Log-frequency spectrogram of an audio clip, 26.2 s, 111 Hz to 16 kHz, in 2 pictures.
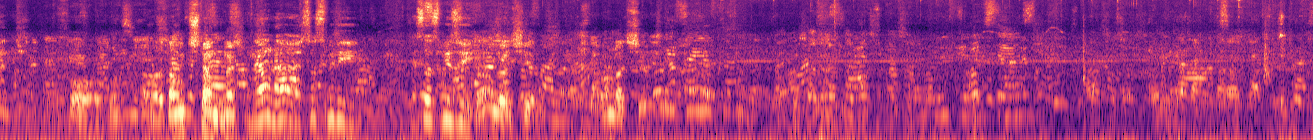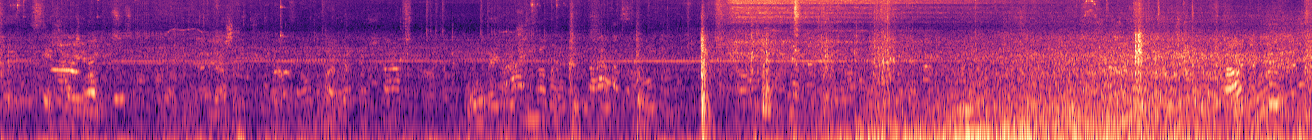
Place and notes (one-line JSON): {"title": "Lisbon, Escolas Gerais - street corner", "date": "2010-07-03 12:05:00", "description": "conversation on the street, tram 28 arriving, departure. binaural, use headphones", "latitude": "38.71", "longitude": "-9.13", "altitude": "62", "timezone": "Europe/Lisbon"}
